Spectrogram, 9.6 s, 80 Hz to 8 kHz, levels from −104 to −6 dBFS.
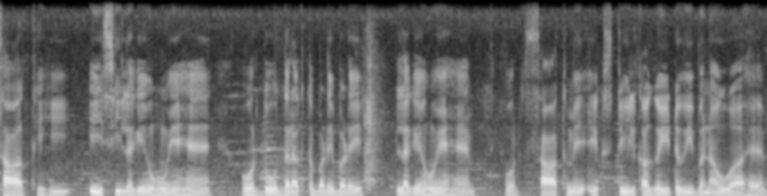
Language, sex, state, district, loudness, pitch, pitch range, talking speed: Hindi, male, Chandigarh, Chandigarh, -19 LUFS, 130 Hz, 130-135 Hz, 155 wpm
